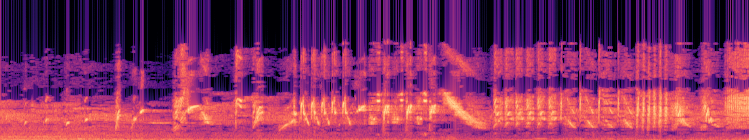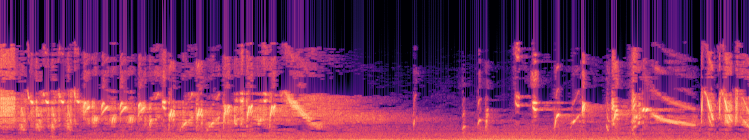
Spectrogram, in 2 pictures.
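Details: Goldfinch singing a long, fast, high-pitched twittering song of trills, buzzy rattles and quick falling slurred notes, broken by short gaps, over quiet low background hum.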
